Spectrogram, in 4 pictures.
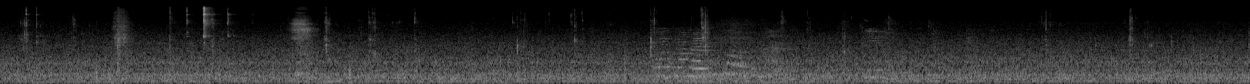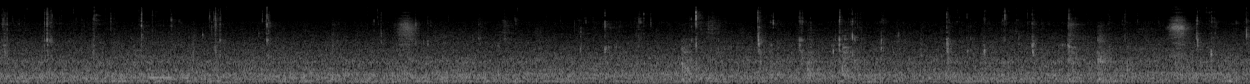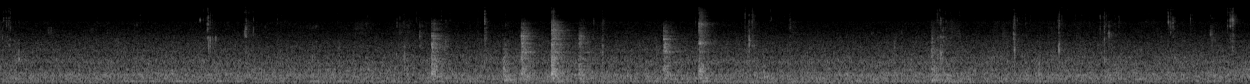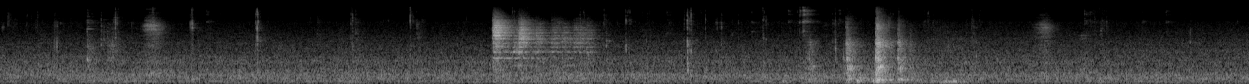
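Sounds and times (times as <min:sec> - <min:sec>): people chewing eggs: 0:00.0 - 0:42.3, 0:43.4 - 0:49.9
steady background hum: 0:00.0 - 0:49.9
wet mouth clicks: 0:27.0 - 0:27.6, 0:34.4 - 0:40.2.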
